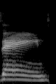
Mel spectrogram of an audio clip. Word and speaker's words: Zayn: in this group knows yes is am i pronouncing it right when i say zayn terry says zayn z-a-y-n yeah him he has a song called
